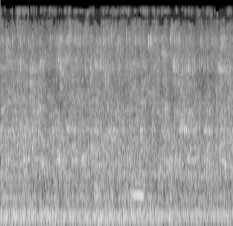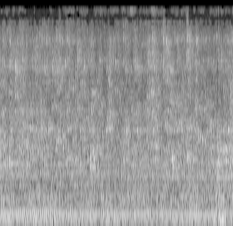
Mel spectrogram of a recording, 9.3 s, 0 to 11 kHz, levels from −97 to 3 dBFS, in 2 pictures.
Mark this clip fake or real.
real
